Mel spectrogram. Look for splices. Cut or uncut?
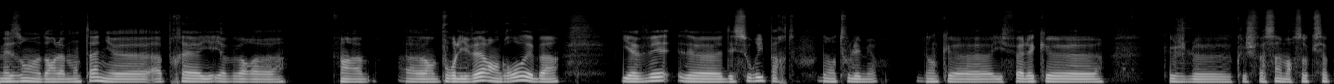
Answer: uncut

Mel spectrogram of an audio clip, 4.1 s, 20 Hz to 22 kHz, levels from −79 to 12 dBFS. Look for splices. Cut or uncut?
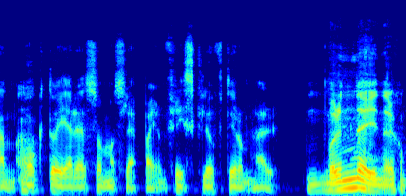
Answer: uncut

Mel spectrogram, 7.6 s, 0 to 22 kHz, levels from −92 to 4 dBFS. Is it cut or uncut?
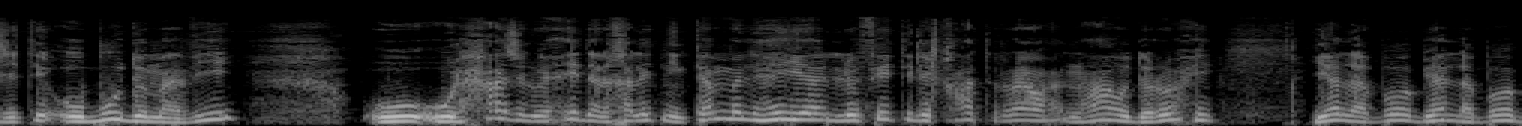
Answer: uncut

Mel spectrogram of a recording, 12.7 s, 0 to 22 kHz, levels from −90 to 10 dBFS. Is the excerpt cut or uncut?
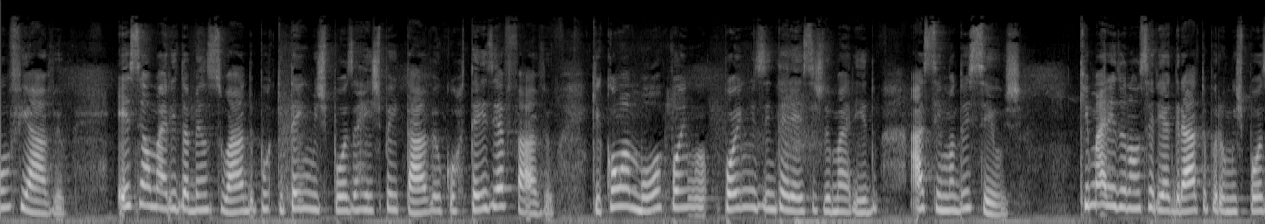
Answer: uncut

